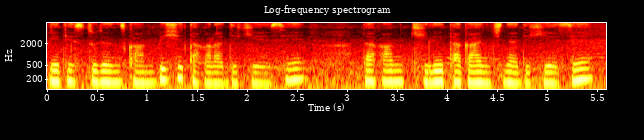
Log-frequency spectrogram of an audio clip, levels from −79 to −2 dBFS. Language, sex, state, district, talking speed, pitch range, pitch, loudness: Nagamese, female, Nagaland, Dimapur, 150 wpm, 155-175 Hz, 165 Hz, -16 LUFS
